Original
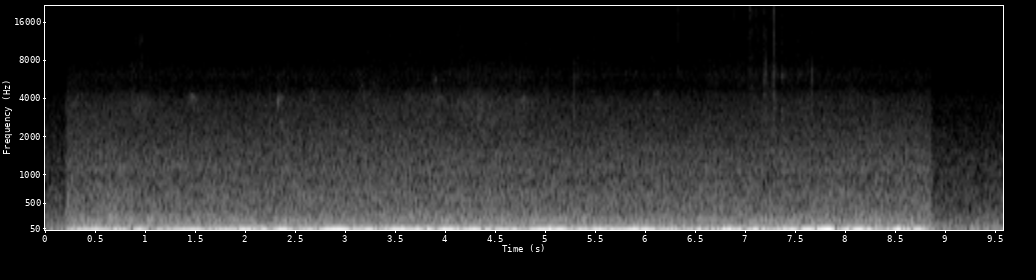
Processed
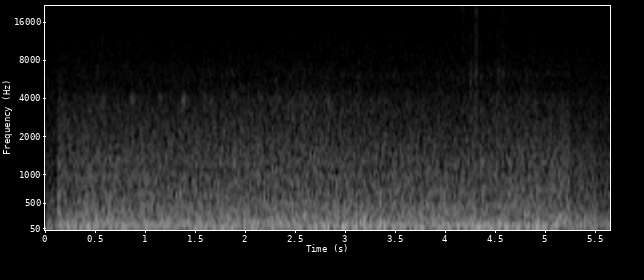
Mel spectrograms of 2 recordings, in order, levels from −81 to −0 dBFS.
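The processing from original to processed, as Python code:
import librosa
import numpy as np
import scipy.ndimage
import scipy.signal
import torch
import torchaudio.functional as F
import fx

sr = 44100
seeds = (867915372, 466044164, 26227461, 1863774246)

y = fx.hpss_only(x, sr, part='percussive')
y = fx.echo_feedback(y, sr, ms=466, feedback_pct=40, wet_db=-6)
y = fx.stretch_vocoder_free(y, sr, factor=0.59)
y = fx.dmg_noise_colour(y, sr, seeds[0], colour='pink', level_db=-59.0)
y = y * 10.0 ** (3.0 / 20.0)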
